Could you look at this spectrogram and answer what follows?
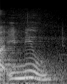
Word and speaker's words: immune: Câu số 32, đáp án A chúng ta đọc là immune. Immune thì cho âm sẽ rơi vào âm thứ 2, là vì cái âm I là âm ít chứa trung âm.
